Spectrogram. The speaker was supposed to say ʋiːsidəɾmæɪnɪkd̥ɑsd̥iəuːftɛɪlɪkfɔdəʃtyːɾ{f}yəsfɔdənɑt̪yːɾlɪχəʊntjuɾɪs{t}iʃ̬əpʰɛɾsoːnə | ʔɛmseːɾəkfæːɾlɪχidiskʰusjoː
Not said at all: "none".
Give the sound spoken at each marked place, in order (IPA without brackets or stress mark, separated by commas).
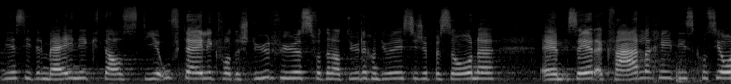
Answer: f, t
